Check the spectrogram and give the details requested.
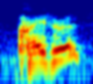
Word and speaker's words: Craterus: Craterus, which rhymes with traitorous.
